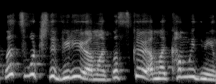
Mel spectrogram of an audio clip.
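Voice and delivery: faux-friendly, knowing mom tone; sly eagerness. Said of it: "So I'm like".

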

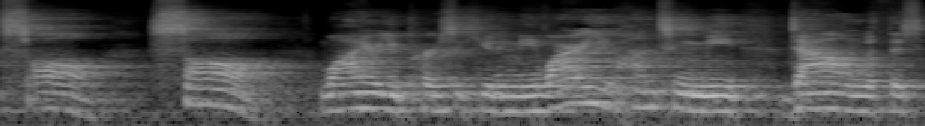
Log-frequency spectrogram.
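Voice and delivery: soft, quiet intimate plea; tender pleading. Acted. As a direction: plead gently, like someone who knows him. Jesus pleading with Saul.

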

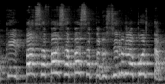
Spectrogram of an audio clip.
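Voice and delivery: high, loud, hurried doctor calling pasa; mock the cranky old doctor hurrying her in; impatient old doctor. Cranky doctor calling the patient in, high and loud.

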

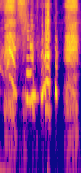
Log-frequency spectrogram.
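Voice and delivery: high, loud laughing wail; real laughing fit; laughing hard. Real, not acted. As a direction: crack up so hard it squeaks. Laughing fit after story.

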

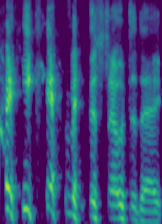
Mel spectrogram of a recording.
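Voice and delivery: amused, breaking into laughter; laughing. Real, not acted. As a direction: crack up while teasing an absent friend. Teasing absent co-host, laughing.

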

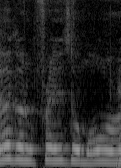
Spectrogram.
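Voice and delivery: high-pitched mock-tearful wail; retold weepy complaint; imitated crying. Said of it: "And he's crying".

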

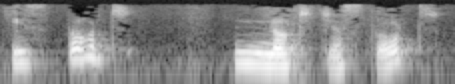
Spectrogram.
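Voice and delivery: ordinary talk, nothing marked

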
